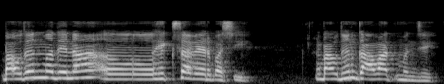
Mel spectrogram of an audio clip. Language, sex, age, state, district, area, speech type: Marathi, female, 30-45, Maharashtra, Pune, urban, spontaneous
